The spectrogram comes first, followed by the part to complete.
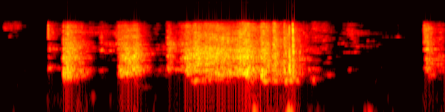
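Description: Pocket knife blade slicing through cardboard in three scraping strokes, the last and longest lasting over a second and ending in two light knocks.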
